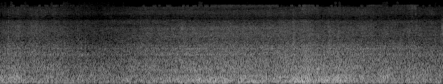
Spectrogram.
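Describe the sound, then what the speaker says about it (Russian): Evening waves of the Mediterranean Sea in a light breeze, a constant broad wash of surf mixed with wind rumble on the microphone, fairly loud and unbroken with no speech. "Вечерняя волна, Средиземное море."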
